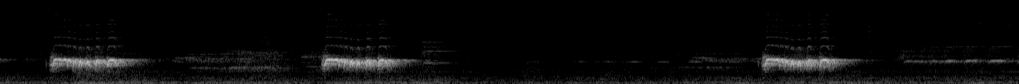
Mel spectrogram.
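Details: Zebra dove played as a lure to draw an answer from other birds: three loud, buzzy, rolling coos about three to four seconds apart, with softer thin tones between them.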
